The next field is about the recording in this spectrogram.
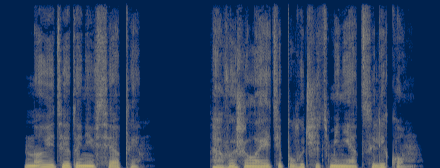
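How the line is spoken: Plain. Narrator (Russian): сказала я

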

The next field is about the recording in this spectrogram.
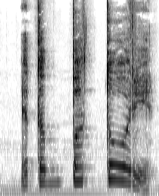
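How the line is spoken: Trembling voice. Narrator (Russian): дрожащим голосом сказала Рита

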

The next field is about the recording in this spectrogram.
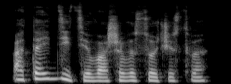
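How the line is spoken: Rude mutter. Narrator (Russian): невежливо буркнула я

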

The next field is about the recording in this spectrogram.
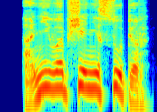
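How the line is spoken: Muttered. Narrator (Russian): пробормотал я

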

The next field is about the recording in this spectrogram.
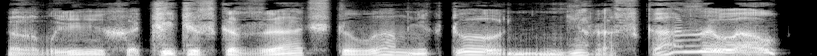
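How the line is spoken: Drawling. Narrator (Russian): Сид протянул

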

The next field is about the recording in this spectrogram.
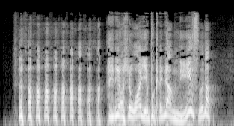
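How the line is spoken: Laughing. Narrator (Chinese): 他笑着说

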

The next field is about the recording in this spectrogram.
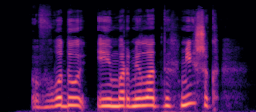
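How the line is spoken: Uncertain. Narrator (Russian): неуверенно произнесла

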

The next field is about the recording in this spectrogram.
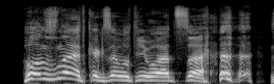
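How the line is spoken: Guffawing young man. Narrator (Russian): захохотал один из хохотунов, молодой мускулистый ублюдок

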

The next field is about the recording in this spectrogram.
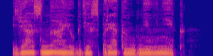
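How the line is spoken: Whispered. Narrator (Russian): шепотом проговорила Финея

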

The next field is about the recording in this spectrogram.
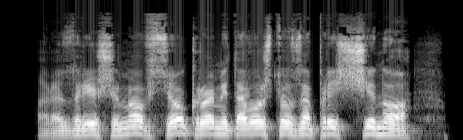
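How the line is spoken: Booming grey-haired giant. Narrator (Russian): прогудел седой великан

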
